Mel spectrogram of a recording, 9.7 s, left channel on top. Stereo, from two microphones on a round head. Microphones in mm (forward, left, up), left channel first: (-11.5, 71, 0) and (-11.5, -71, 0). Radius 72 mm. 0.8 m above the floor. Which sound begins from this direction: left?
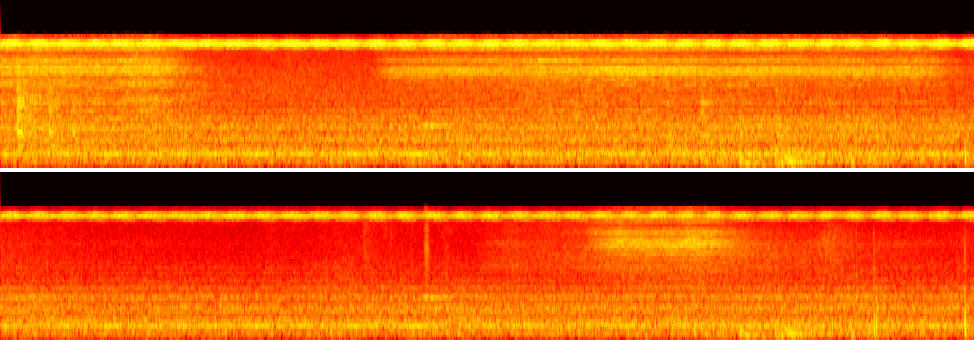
An insect, at 0.0 s.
